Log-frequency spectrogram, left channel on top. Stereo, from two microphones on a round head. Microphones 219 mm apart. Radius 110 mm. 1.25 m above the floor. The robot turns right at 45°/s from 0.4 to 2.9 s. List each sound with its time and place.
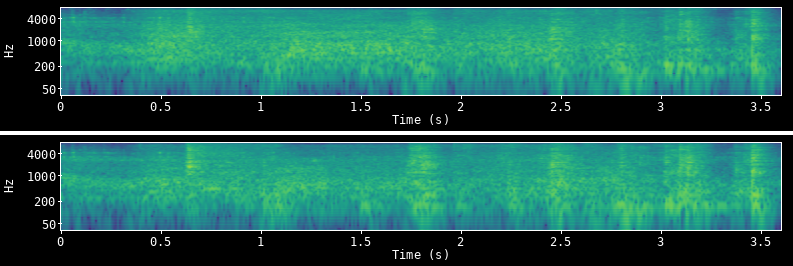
0.6 s scissors: 15° right (ahead or behind), 1.0 m; by 3.5 s 5° right (ahead or behind), 1.0 m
